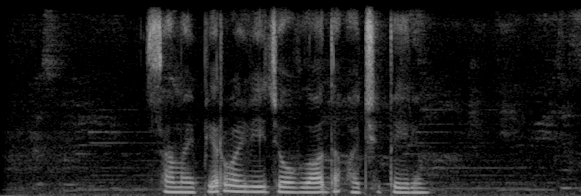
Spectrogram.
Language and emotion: Russian, neutral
